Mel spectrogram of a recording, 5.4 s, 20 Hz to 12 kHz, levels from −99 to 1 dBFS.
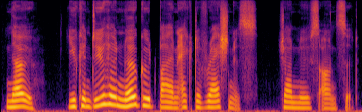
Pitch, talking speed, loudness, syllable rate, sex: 185 Hz, 165 wpm, -18 LUFS, 4.3 syllables/s, female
